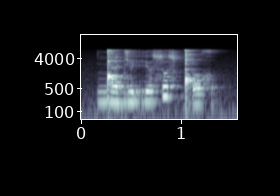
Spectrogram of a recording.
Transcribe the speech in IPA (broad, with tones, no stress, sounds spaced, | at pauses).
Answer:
ŋ͡ǃ ɛ˨ dʲ u˨ rʲ u˨ s u˥ s ǃʼ o˩ x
